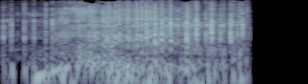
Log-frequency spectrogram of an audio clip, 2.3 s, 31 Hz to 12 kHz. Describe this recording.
Leather Stress 4 (Long)
Leathery sound made from my keyboard pressing against clothing. Cleaned up audio to remove any unwanted noise. 3 other variations of this sound can be found within the "Leather Stress" pack. Recorded on Sony PCM-A10.
Movement, Creak, Jacket, Creek, Squeaking, Leather, Bending, Rub, Long, Foley, Gloves, Stress, Couch, Bag, Creaking, Bend, Twist, Twisting, Squeak, Rubbing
